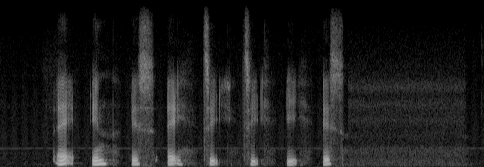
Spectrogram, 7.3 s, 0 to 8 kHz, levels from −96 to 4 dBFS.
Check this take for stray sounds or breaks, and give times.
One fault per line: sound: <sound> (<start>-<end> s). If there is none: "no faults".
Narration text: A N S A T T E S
no faults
